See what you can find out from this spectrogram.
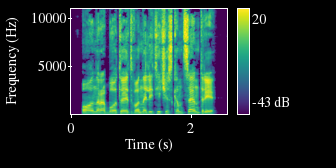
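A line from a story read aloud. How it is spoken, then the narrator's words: Breathless shout from running. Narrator (Russian): крикнула Тавра, задыхаясь от бега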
